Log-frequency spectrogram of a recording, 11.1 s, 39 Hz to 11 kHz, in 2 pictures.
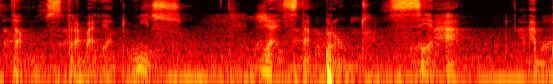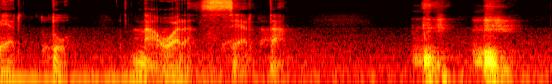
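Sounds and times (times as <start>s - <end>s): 
speech: 0.1s - 1.9s, 2.6s - 4.7s, 5.3s - 8.5s, 10.4s - 10.6s
man clearing his throat: 9.6s - 10.8s.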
